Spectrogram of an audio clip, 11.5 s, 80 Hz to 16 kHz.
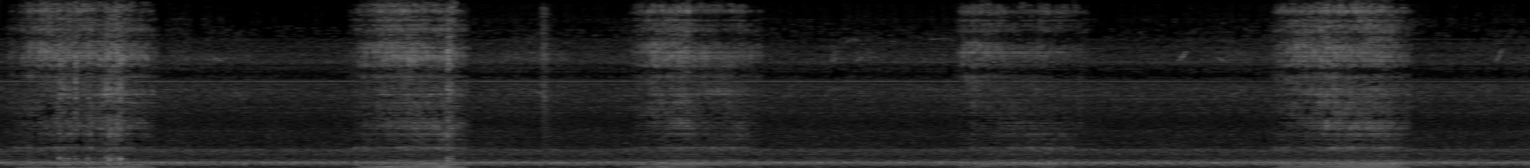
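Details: Loud, rough snores from a man, about every two and a half seconds (roughly 25 a minute), at 2:30 in the morning over a steady room hum; heavy snoring.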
